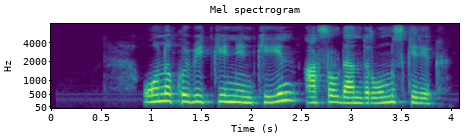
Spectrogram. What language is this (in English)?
Kazakh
